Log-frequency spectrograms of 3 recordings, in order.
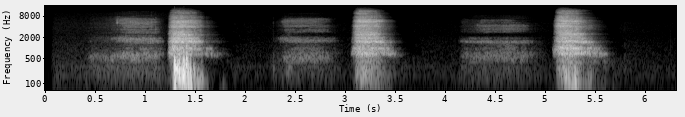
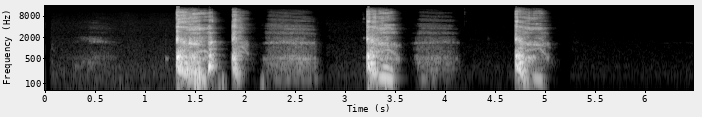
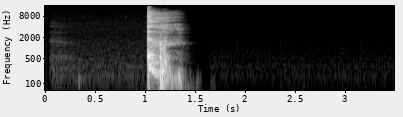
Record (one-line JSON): {"exhalation_length": "6.3 s", "exhalation_amplitude": 32768, "exhalation_signal_mean_std_ratio": 0.27, "three_cough_length": "6.5 s", "three_cough_amplitude": 32768, "three_cough_signal_mean_std_ratio": 0.26, "cough_length": "3.5 s", "cough_amplitude": 32768, "cough_signal_mean_std_ratio": 0.18, "survey_phase": "beta (2021-08-13 to 2022-03-07)", "age": "18-44", "gender": "Female", "wearing_mask": "No", "symptom_cough_any": true, "symptom_runny_or_blocked_nose": true, "symptom_sore_throat": true, "symptom_onset": "5 days", "smoker_status": "Never smoked", "respiratory_condition_asthma": false, "respiratory_condition_other": false, "recruitment_source": "Test and Trace", "submission_delay": "1 day", "covid_test_result": "Positive", "covid_test_method": "RT-qPCR", "covid_ct_value": 24.4, "covid_ct_gene": "ORF1ab gene"}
